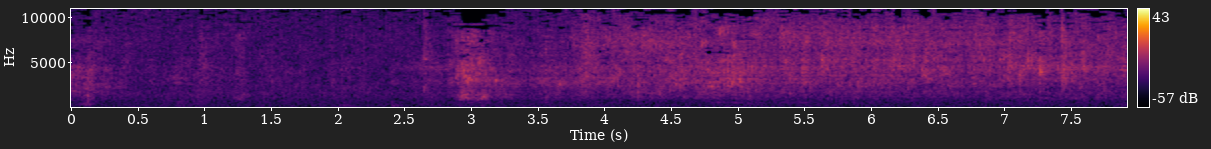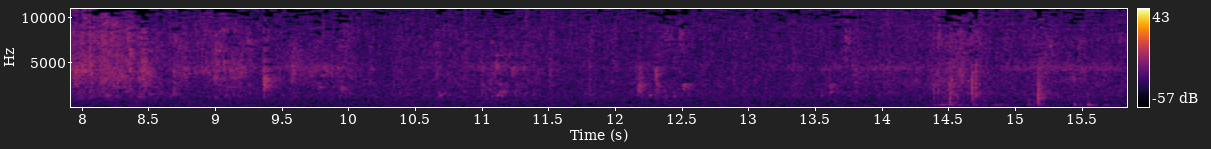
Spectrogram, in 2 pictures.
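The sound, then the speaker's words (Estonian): Tap water runs steadily from a tap in a hissing stream, with a few louder splashes and drips breaking through near the start and again toward the end. “Kraan ja vesi on just see parim.”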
